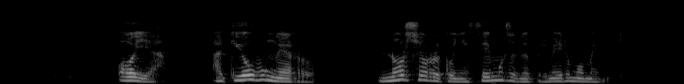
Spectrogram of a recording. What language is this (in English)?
Galician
